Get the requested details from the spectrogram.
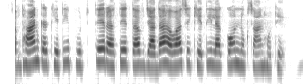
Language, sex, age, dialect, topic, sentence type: Chhattisgarhi, female, 18-24, Northern/Bhandar, agriculture, question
